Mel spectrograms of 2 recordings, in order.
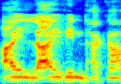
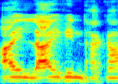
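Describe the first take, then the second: First: Live has a long vowel, rhyming with five. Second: The same.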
